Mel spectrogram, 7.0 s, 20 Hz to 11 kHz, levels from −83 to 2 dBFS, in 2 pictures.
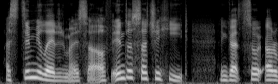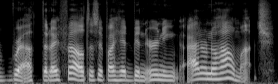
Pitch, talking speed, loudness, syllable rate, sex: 190 Hz, 235 wpm, -19 LUFS, 5.3 syllables/s, female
